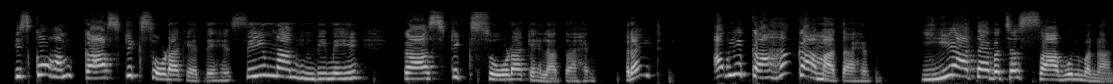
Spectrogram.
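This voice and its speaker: A woman speaks at a very slow pace with a high pitch. Her pitch swings very widely and her loudness shifts greatly. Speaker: chemistry teacher for exam prep. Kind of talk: online lecture.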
